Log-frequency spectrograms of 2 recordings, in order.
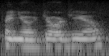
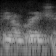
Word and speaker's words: Pinot Grigio: And you give it to me to see if I can pronounce Riesling and... Riesling. There you go. Cabernet Sauvignon. Was that close? Pinot Grigio? No, Pinot Grigio.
